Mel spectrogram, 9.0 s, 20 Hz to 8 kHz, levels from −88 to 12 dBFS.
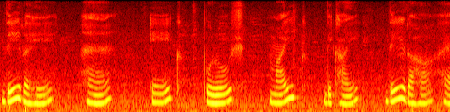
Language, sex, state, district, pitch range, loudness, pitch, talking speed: Hindi, female, Madhya Pradesh, Katni, 180-230 Hz, -15 LUFS, 200 Hz, 65 wpm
